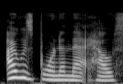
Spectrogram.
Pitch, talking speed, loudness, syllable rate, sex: 225 Hz, 290 wpm, -17 LUFS, 6.4 syllables/s, female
